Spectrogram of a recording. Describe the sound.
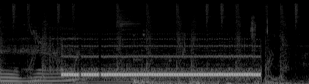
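An outgoing phone call to a DJ rings out: a single steady, mid-pitched ringback tone holds for about two seconds, loud and unbroken, after a brief moment of voice at the start.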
